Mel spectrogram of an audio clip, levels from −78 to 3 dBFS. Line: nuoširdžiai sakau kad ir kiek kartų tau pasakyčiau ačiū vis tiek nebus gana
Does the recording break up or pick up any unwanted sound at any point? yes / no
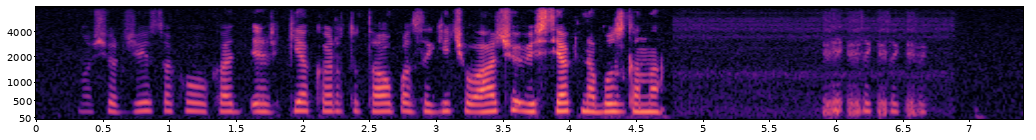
yes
